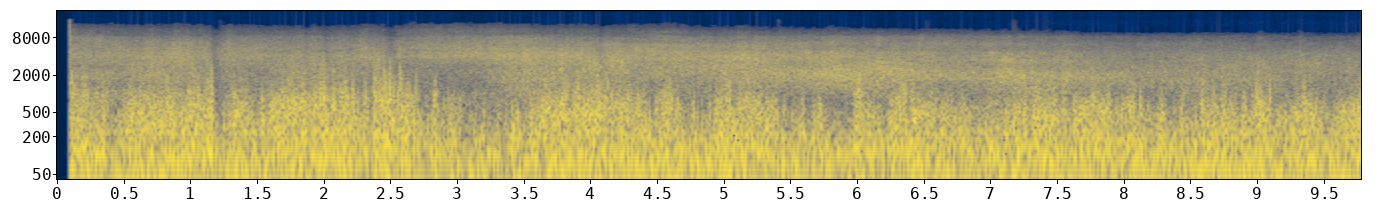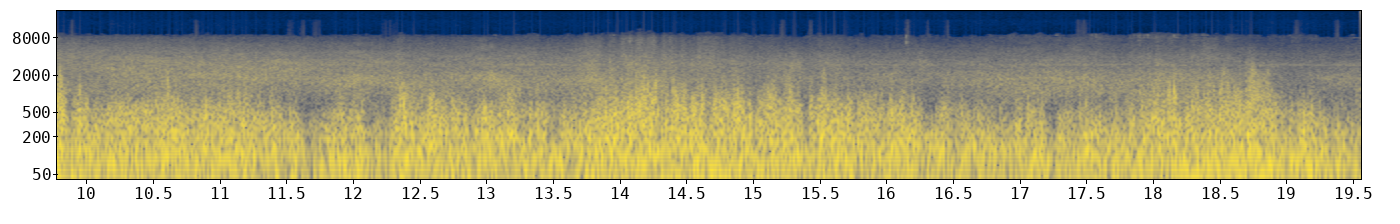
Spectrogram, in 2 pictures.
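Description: Wind buffeting the microphone: a loud, gusting rumble that rises and falls without a break.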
